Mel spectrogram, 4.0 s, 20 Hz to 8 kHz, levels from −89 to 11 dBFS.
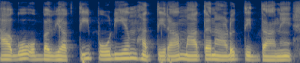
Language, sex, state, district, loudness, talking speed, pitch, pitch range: Kannada, female, Karnataka, Bangalore, -15 LUFS, 90 wpm, 140 Hz, 135-150 Hz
